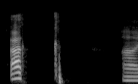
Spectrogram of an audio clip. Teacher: dia punya sebutan tu dia nipis sikit berbanding dengan qaf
